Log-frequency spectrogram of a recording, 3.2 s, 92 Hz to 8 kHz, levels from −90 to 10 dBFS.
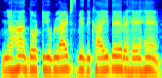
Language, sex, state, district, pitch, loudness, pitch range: Hindi, male, Jharkhand, Ranchi, 155 Hz, -15 LUFS, 145-155 Hz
